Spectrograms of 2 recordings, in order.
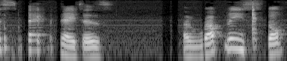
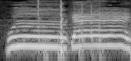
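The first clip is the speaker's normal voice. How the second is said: much higher, louder whoop; crowd cheer; 10 semitones higher, 4 dB louder than usual. Acted. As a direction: cheer from the stands. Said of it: "the crowd cheered".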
